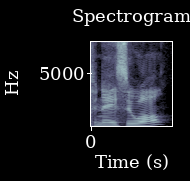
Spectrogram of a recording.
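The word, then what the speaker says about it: Penei Sewell: one's the bengals yes i got can't even pronounce his name but penae sewall that's perfect that's what we just said boom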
